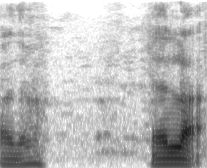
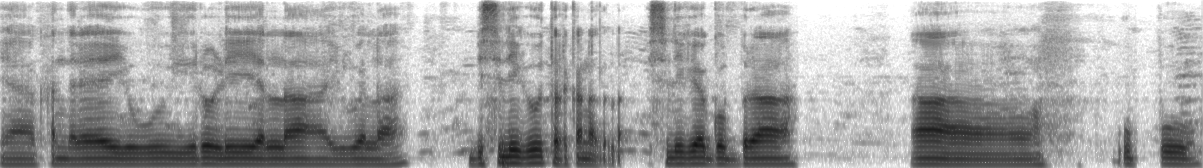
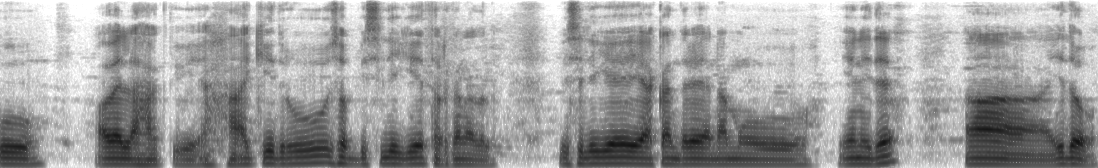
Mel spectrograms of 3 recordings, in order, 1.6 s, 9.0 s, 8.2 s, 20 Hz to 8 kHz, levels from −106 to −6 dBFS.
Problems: none marked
